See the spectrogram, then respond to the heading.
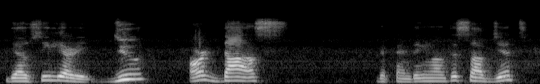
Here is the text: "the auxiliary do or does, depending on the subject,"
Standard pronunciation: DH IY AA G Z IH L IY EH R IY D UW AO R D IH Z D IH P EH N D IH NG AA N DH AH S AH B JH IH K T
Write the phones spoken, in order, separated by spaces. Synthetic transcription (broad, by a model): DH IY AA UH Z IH L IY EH R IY D UW AO R D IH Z D IH P EH N D IH NG AA N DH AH S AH B JH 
